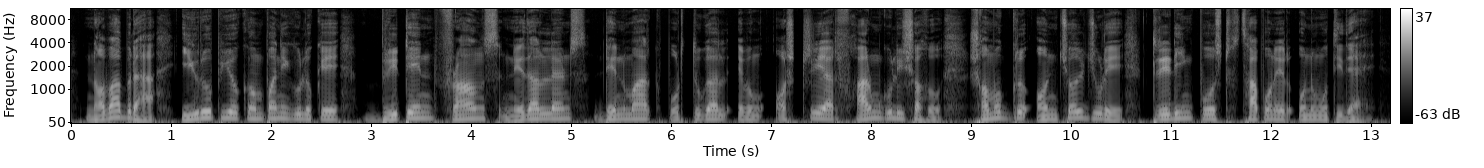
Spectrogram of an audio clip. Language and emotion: Bengali, neutral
